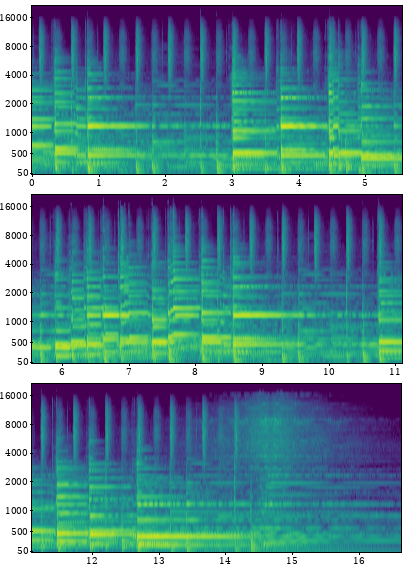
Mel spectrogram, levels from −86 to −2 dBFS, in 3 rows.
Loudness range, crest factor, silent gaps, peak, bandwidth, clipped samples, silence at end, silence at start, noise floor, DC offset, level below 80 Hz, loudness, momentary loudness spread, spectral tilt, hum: 4 LU; 16 dB; none; 0 dBFS; 16.5 kHz; under 0.1%; 0.05 s; 0 s; -39 dBFS; under 0.1%; -46 dBFS; -16 LUFS; 14 LU; -4.5 dB/octave; none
